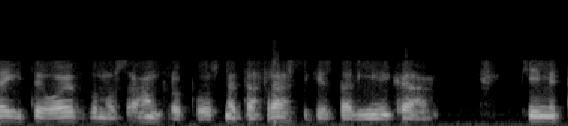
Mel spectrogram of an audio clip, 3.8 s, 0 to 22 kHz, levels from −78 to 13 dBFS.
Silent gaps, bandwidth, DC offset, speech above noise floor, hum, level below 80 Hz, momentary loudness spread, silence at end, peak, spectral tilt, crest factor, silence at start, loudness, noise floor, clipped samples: none; 3.9 kHz; under 0.1%; 28 dB; none; -64 dBFS; 6 LU; 0.05 s; -10 dBFS; -9.5 dB/octave; 16 dB; 0 s; -27 LUFS; -54 dBFS; under 0.1%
